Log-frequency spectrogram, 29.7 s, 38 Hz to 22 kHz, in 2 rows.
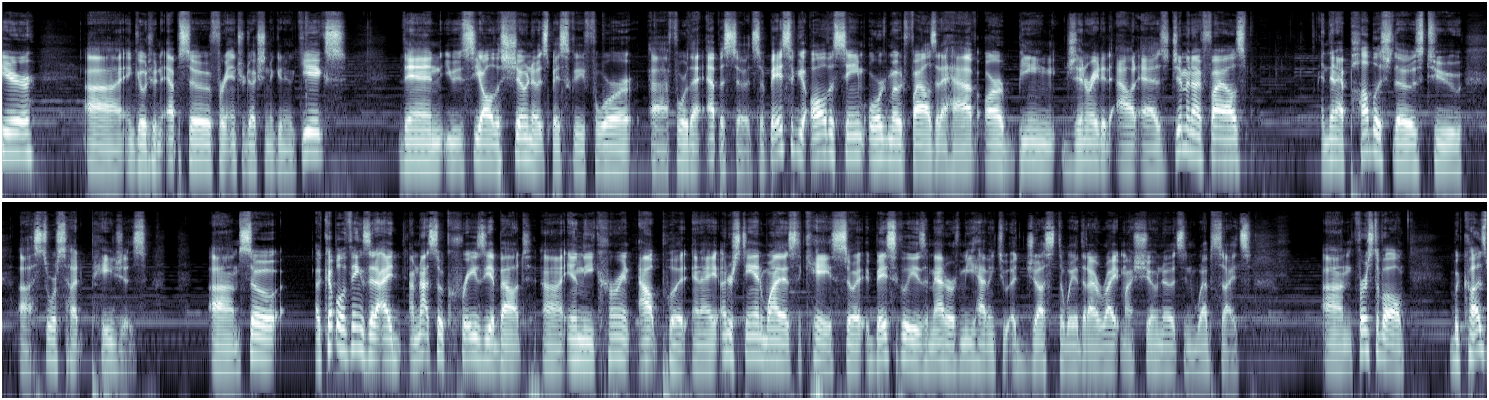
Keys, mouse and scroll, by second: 0.7 j, 2.4 l, 3.1 Return, 4.2 j, 5.2 ctrl+d, 5.7-8.9 ctrl+d, 9.3 ctrl+u, 9.6-12.8 ctrl+u, 28.3 j.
